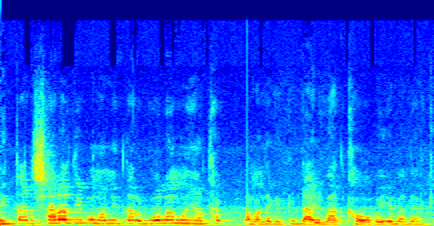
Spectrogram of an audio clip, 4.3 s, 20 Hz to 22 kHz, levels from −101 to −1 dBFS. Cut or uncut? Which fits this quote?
cut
